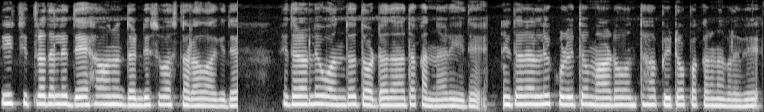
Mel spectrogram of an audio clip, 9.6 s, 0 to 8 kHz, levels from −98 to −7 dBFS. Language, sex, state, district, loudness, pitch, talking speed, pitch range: Kannada, female, Karnataka, Bangalore, -15 LUFS, 200 Hz, 95 wpm, 185-215 Hz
